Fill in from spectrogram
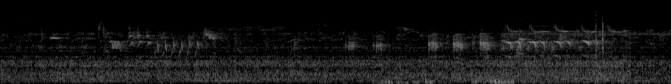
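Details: Song of a great reed warbler recorded 30 April 2022 at the La Guardia lagoons in Toledo: fairly regular, rapid series of grating, chirping notes, about four per second, over a steady hiss of other marsh sounds.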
